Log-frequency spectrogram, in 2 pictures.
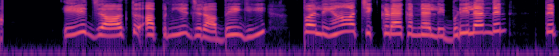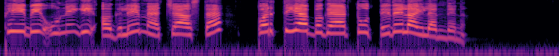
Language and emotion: Dogri, disgusted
